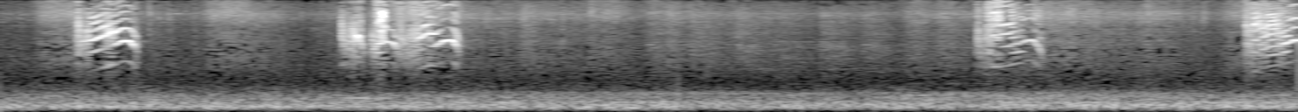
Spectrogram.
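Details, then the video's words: Adult crimson sunbird calling: four short, piercing high chirp bursts with quick wavering sweeps, separated by gaps of one to three seconds, over a steady low background noise. "Panggilan SOGON Dewasa Asli"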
